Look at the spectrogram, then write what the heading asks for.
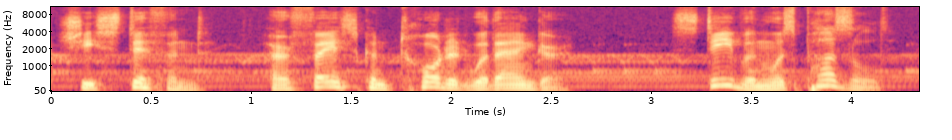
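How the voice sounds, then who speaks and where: A man's voice: medium pitch, wildly swooping pitch, a little slow, a bit bright. Male storybook narrator over music. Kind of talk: scripted dramatic story narration. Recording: music behind the voice.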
